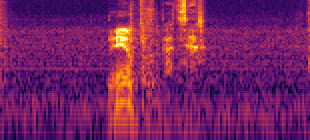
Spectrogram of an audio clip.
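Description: A lock clicks and turns open with a metallic clunk.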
